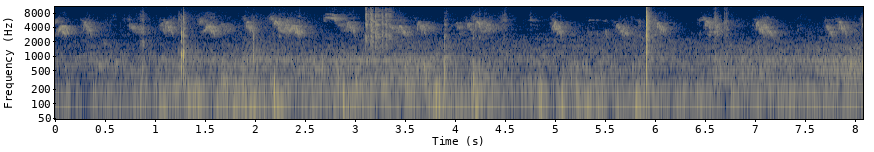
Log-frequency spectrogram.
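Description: Small birds chirping over and over in the background, with a few sharp clicks, the loudest about six seconds in.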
